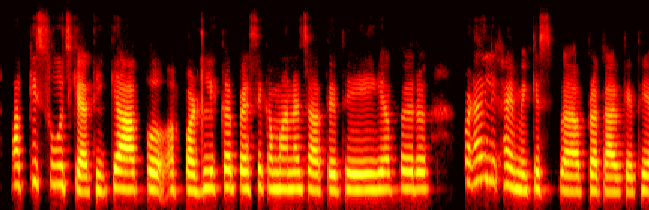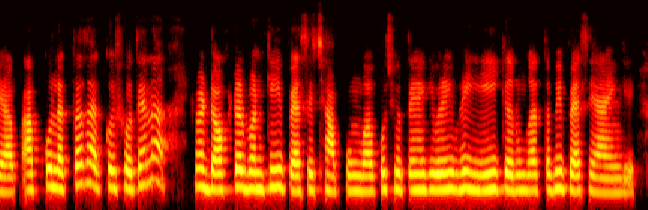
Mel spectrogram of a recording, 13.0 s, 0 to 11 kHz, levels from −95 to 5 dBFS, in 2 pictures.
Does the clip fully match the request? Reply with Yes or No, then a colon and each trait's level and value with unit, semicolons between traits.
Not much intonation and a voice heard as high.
Yes: narrow, 2.0 semitones; high, 230 Hz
